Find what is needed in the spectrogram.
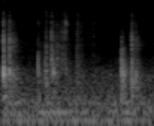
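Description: Plastic ping pong balls tapping and clicking against each other and the paper-pulp egg tray as they are picked up and set into its cups: a light click at the start, a couple about half a second in and a couple more near the end.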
